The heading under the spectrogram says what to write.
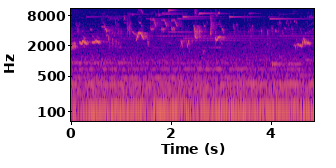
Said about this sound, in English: And notice if you hear any bird song or creatures stirring around you.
